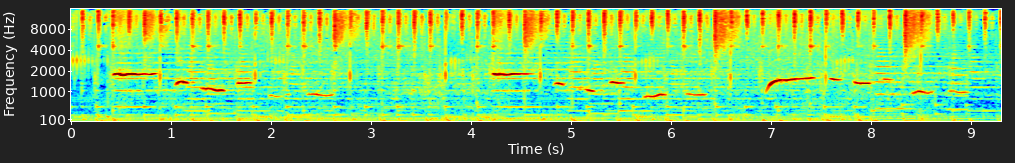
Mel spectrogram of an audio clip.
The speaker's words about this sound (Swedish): jag vet inte vad den heter, men jag gissar att jag visslar den i rätt tonart. Så om du lägger min vissling på den så kommer vi veta ifall jag har absolut gehör. Och jag skulle säga att den går så här.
